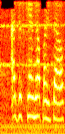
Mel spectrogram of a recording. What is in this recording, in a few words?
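"Can't help", speech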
